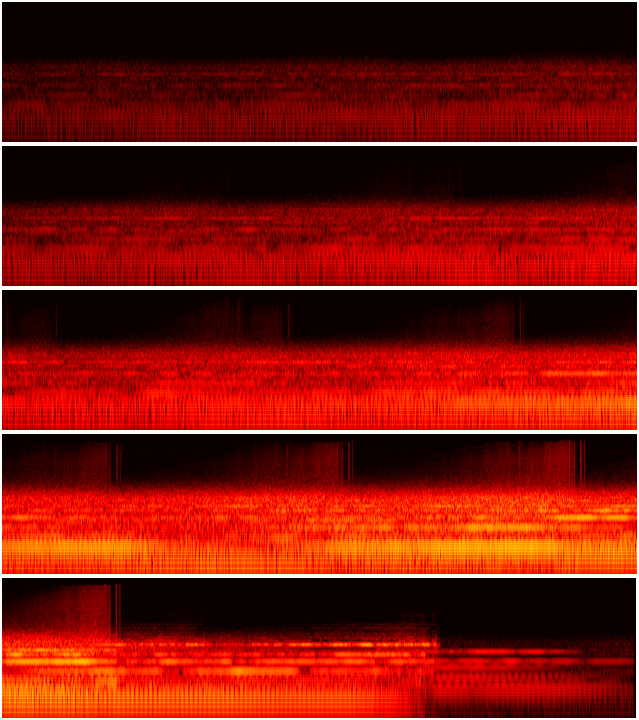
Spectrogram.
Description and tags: You can't do justice to a sound without listening forward and backward. Rhodes, distortion: too intimate to be married.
